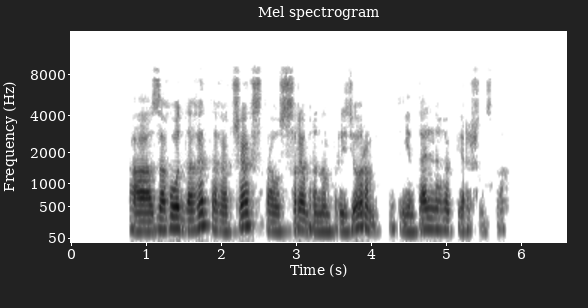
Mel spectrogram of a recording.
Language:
Belarusian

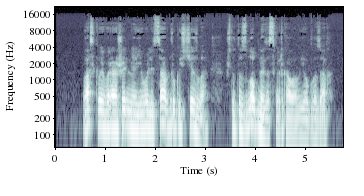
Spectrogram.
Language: Russian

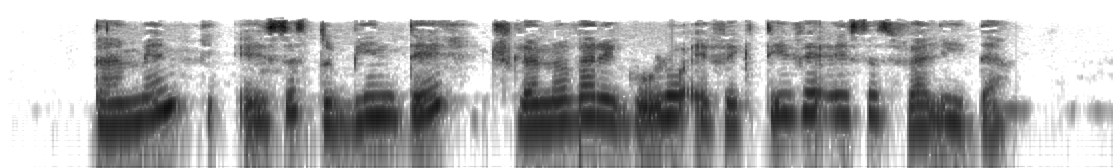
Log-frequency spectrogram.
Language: Esperanto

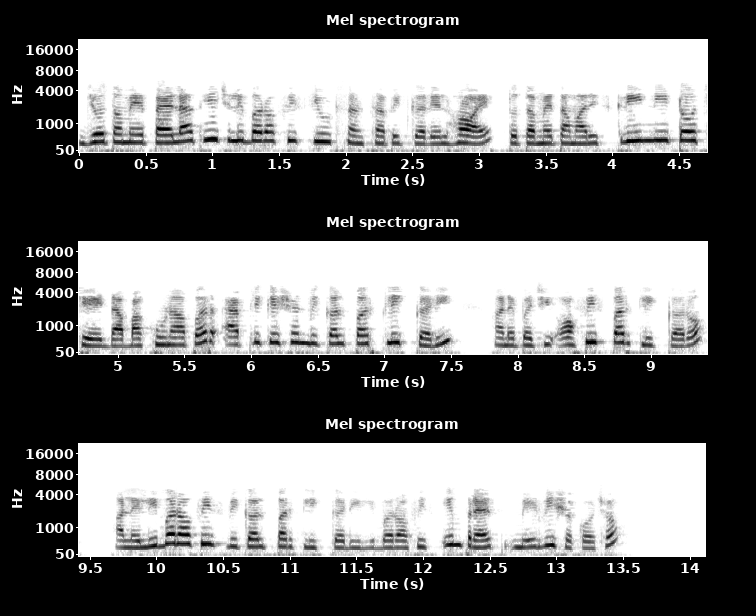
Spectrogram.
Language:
Gujarati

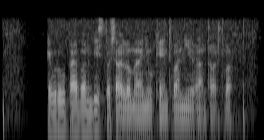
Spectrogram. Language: Hungarian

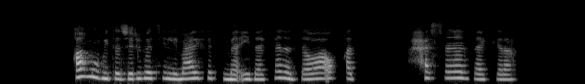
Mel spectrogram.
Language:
Arabic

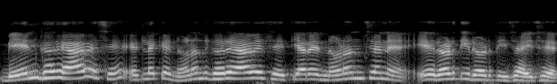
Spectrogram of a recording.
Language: Gujarati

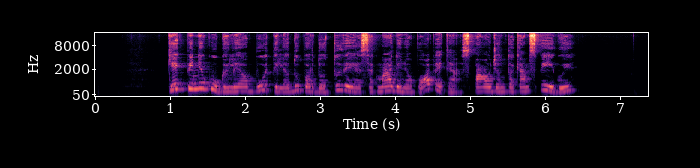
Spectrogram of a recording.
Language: Lithuanian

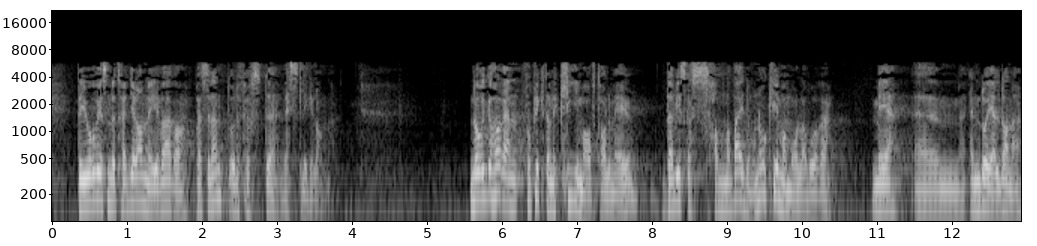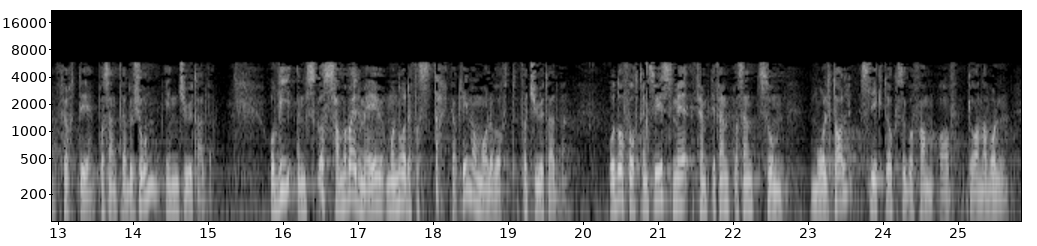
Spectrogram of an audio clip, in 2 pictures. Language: Norwegian Nynorsk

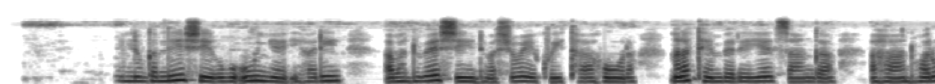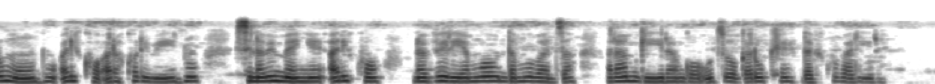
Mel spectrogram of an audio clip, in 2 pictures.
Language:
Rundi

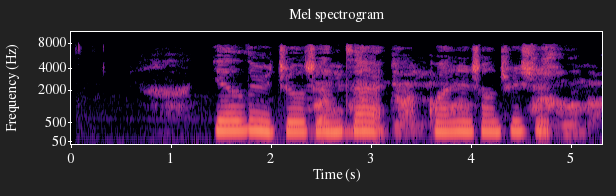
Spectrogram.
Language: Chinese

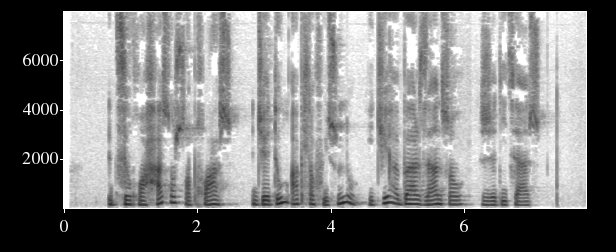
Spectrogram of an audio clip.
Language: Kabardian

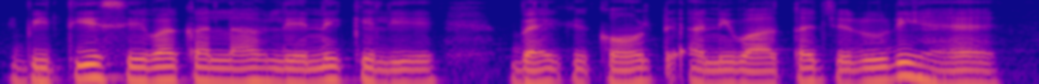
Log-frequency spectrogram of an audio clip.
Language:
Magahi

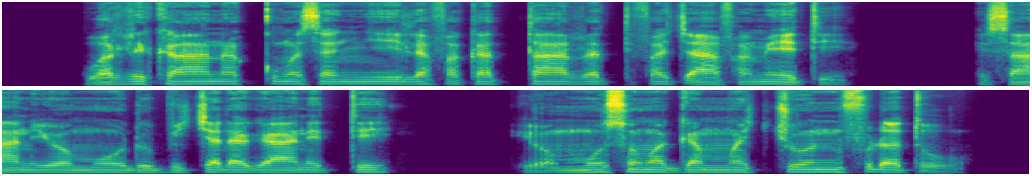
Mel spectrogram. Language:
Oromo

